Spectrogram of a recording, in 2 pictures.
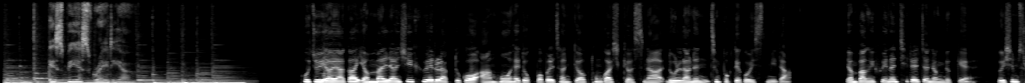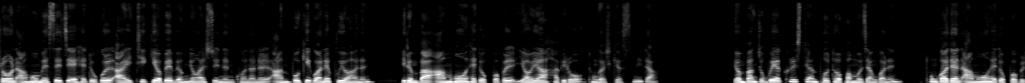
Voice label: korean; SBS Korean; 상하원 통과 암호법 논란 증폭...노동당, "다시 손볼 것"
